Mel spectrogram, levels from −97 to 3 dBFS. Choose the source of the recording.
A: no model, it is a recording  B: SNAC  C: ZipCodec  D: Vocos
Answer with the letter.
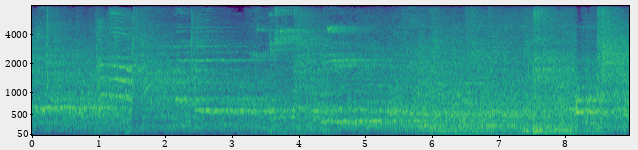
A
